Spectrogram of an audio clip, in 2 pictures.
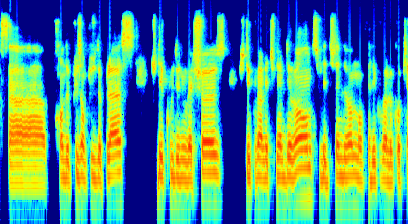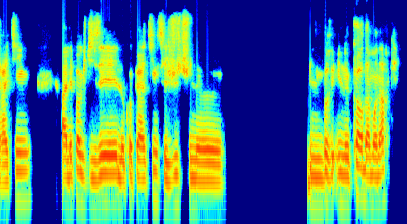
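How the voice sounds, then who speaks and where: A young man from southern France talks in a low, relaxed voice, rambling through his story with many fillers and restarts. The sound is dry and a little dull. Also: a little fast, no echo. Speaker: guest, copywriter. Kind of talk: casual interview chat.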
